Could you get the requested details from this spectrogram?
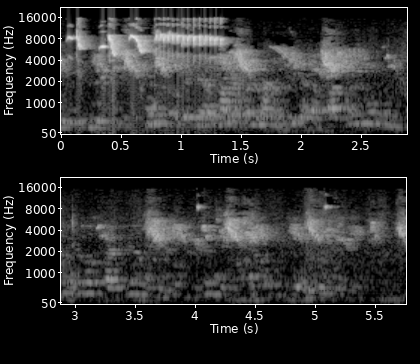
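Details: Hooded siskin singing in a large cage: rapid high, thin chirps and twittering notes, with bright trilled bursts near the start and scattered sharp notes after, over a low murmur of background sound.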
